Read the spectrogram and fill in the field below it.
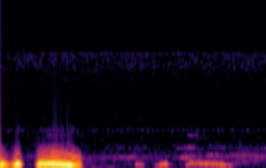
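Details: Spotted dove luring call: a loud phrase of two quick coos and a long falling coo, followed by a fainter, more distant answering phrase.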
